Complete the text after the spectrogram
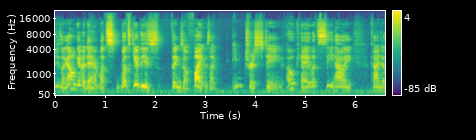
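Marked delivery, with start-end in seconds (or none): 0.2-3.0 brash retold Cap. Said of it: "a little bit looser with his language".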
